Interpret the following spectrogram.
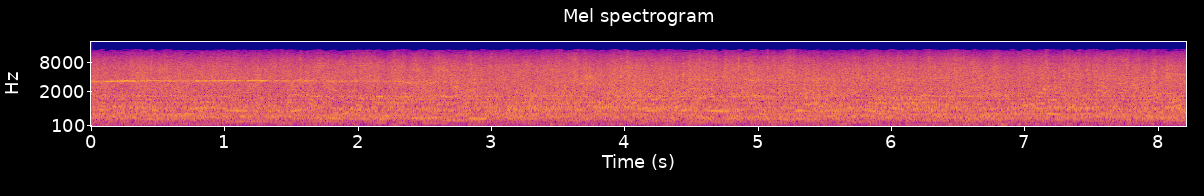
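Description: Spectators cheering and yelling through a swimming race, a steady din of many voices echoing in an indoor pool hall. A thin, steady high tone sounds over it for the first two seconds or so.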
